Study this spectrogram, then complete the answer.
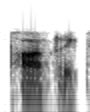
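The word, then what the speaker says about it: Pádraig: name is Patrick and the Irish way to pronounce Patrick and Gall is padrick so that's what I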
